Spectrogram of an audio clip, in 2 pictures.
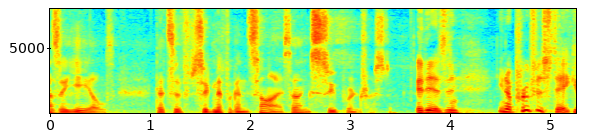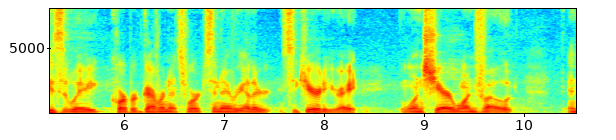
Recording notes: In this special episode recorded live at SALT NY.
